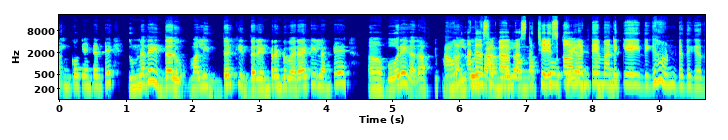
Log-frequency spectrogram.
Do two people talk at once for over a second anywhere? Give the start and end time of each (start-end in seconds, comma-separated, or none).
5.8-8.4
